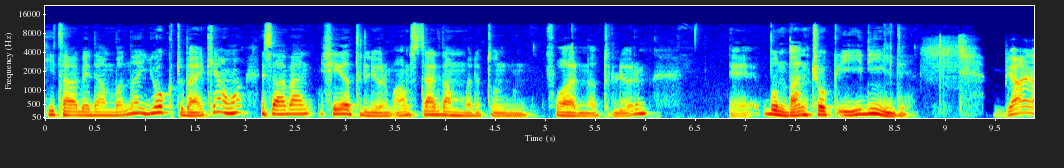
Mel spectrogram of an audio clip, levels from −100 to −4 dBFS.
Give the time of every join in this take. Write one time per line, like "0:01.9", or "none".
0:02.1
